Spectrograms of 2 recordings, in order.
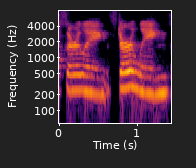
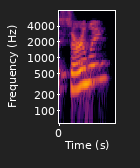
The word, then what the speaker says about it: Serling: And this is also Rod Sterling's. I think I've been Serling. Is it Serling? Yes. Okay, good. I've been pronouncing it correctly the whole time.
